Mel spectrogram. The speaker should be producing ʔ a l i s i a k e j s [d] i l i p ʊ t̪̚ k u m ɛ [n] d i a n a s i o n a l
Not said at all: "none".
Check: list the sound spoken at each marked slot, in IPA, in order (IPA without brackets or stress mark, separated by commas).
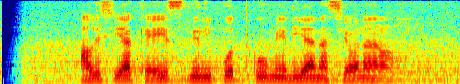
d, none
